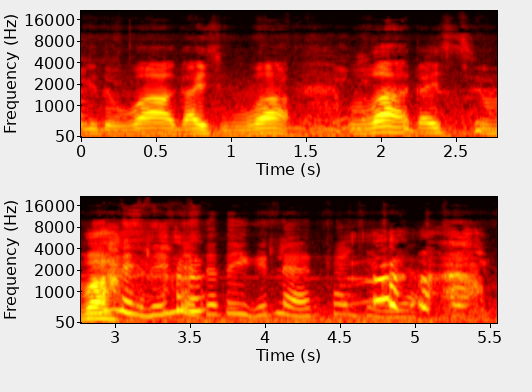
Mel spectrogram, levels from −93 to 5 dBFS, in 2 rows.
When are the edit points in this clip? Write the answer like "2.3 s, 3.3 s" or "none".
none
